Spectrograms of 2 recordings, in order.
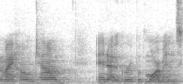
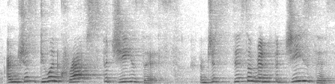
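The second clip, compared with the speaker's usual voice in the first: mock-innocent crafter; 9 semitones higher than usual. Crafter claiming it's all for Jesus, mock innocence. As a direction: put on an exaggeratedly sweet high voice.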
